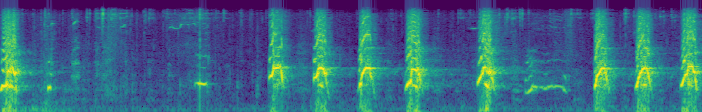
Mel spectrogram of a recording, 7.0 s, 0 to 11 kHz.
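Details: Playing in fresh snow after a storm on 15 December 2022, Australian Shepherds and a Boston Terrier bark repeatedly, about two barks a second in bursts, with a short whine in between.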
